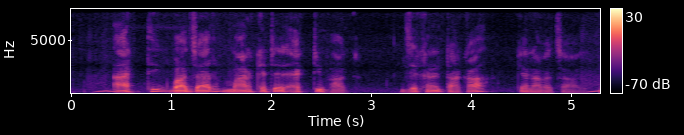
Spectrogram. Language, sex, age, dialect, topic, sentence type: Bengali, male, 25-30, Northern/Varendri, banking, statement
